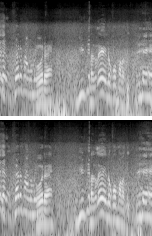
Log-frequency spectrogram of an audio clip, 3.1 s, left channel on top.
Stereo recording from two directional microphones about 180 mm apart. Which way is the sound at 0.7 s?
10° right (ahead or behind).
